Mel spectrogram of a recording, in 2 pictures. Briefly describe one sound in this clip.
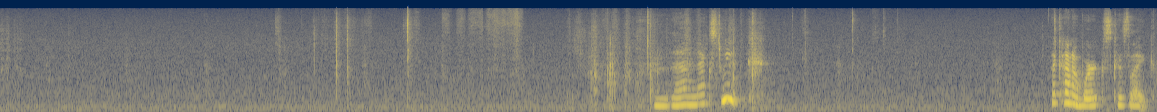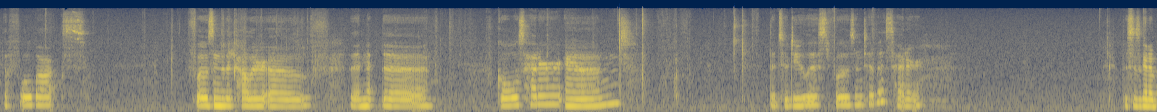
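Sticker paper rustles softly as stickers are peeled and pressed down.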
